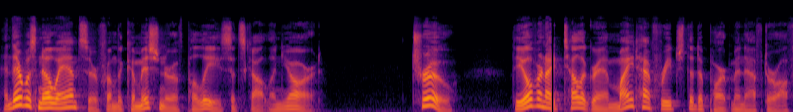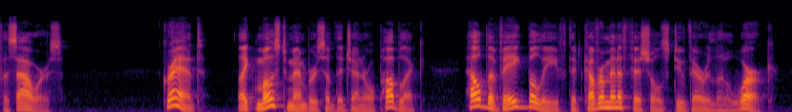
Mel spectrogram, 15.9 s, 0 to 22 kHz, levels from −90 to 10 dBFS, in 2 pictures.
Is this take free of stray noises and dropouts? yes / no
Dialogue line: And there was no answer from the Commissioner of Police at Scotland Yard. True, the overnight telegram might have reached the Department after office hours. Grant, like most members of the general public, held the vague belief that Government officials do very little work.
no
